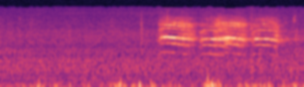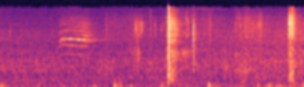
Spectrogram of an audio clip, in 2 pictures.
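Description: A bird calls in two bursts of rapid, repeated high chirps, about one and a half and three and a half seconds in, over a low gusty rumble of air on the microphone. A single sharp click sounds near the five-second mark.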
